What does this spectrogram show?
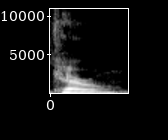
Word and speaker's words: Khairul: She was born to a woman named Khairul Abdul, sometimes pronounced Carol, and a man named Parmjit Singh.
